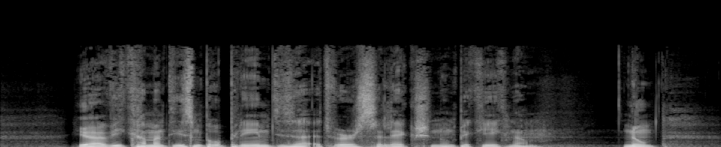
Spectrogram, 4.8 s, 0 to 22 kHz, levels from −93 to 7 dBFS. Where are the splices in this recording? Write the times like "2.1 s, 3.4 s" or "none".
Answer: none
